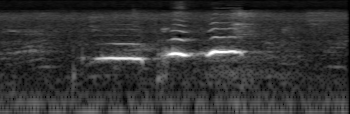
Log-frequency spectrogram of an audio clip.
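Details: Talking European starling kept as a pet at home, giving a steady mid-pitched whistle and then two quick, slightly rising whistled notes in a quiet room.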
